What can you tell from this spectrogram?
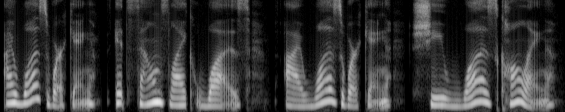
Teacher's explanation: In the past continuous, the verb to be, was or were, is usually unstressed. We swallow it a little bit.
